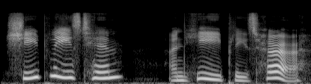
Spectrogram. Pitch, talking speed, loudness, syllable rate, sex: 255 Hz, 135 wpm, -17 LUFS, 3.6 syllables/s, female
